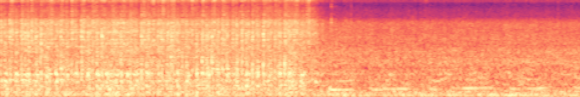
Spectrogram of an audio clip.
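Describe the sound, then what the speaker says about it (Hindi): A sewing machine stitches the sleeve and side seam of a blouse, running fast and loud at first, then the motor eases off to a quieter, lower hum in the second half. "लेकिन उम्मीद करते हैं कि थोड़ा फास्ट करें ताकि आपको मैं इसका आस्तीन और इसका साइड की सिलाई भी दिखा पाऊँ।"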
